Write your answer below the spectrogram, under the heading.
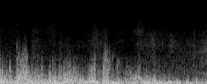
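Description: Strong wind buffeting a GoPro 9's built-in microphone: a heavy, loud rumble with irregular crackles.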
